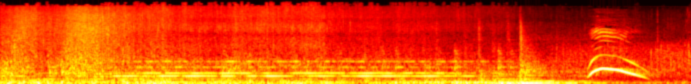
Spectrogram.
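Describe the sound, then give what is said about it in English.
A splash sound effect for a cannonball jump into water during a morning church welcome: a steady rushing watery noise, then a sharp hit near the end and a short burst of swooping whistle-like tones. “as together we go swimming in the deep end. Cannonball!”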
